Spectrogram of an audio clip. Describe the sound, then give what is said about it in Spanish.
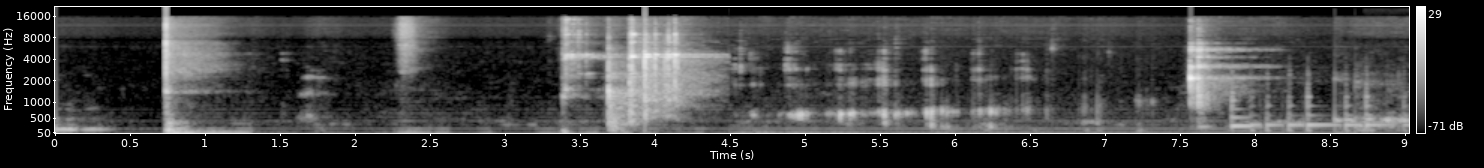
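A bottle opener clinks against glass beer bottles, a handful of sharp taps with short bright ringing, spaced irregularly with quiet rattling in between and no talking. “Ah, aquí está el destapador.”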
